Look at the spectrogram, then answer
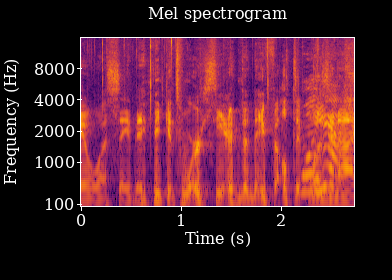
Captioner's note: laughing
